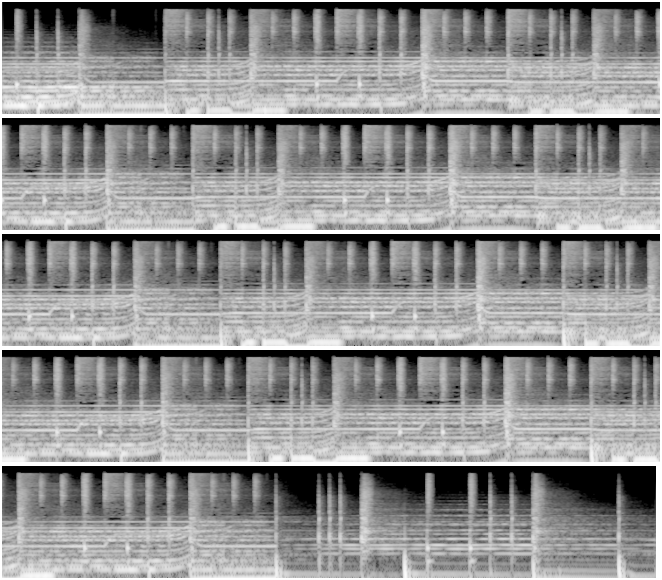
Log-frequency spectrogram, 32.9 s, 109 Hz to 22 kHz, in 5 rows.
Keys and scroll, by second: 8.8 ctrl+z, 10.7 ctrl+z, 11.4 ctrl+z, 11.7 space, 14.2 space, 14.8 space, 15.1 space, 19.0 space, 19.8 space, 21.6 space, 22.2 space, 29.1 space, 31.6 space, 32.2 space.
